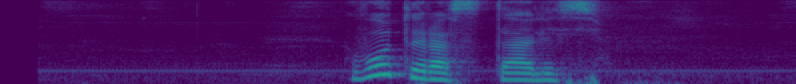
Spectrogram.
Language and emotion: Russian, sad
